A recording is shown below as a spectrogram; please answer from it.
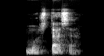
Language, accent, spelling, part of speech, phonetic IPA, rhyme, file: Catalan, Valencia, mostassa, noun, [mosˈta.sa], -asa, LL-Q7026 (cat)-mostassa.wav
- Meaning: mustard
